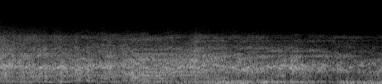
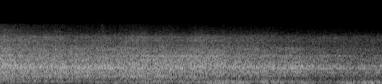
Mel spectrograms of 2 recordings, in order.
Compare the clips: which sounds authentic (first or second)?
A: second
